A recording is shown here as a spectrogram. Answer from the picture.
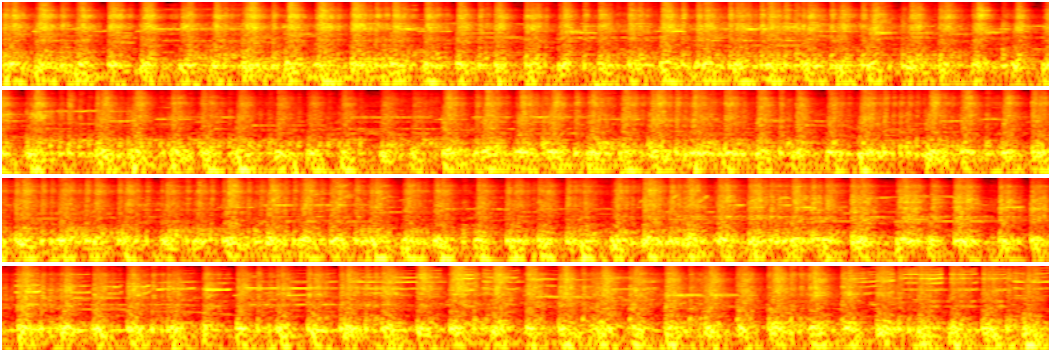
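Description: A moseñada band playing: massed moseño cane flutes carrying a steady melody over a continuous, even drum beat.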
